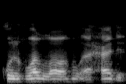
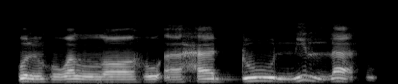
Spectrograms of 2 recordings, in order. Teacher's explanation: Kalau berhenti kul huwallahu ahad. Qalqalah. Tapi kalau disambung ada nun kasroh untuk memudahkan bacaan.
